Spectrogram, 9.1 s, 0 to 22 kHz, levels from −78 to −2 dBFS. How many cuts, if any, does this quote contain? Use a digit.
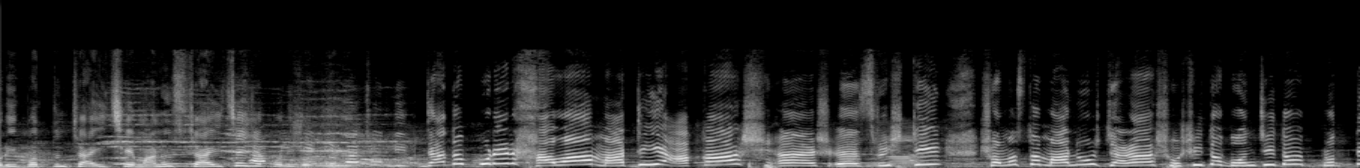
1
